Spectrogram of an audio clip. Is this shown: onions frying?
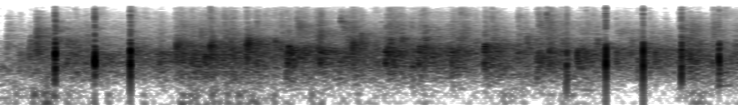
no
